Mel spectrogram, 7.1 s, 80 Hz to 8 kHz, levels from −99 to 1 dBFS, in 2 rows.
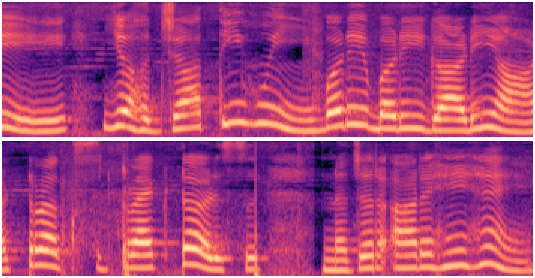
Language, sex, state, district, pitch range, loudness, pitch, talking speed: Hindi, female, Bihar, West Champaran, 235-315 Hz, -13 LUFS, 275 Hz, 110 wpm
